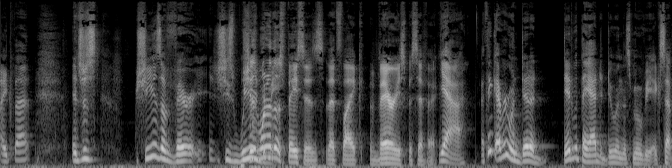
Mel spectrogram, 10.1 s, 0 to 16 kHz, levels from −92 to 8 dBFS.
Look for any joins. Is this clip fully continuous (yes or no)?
no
